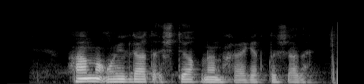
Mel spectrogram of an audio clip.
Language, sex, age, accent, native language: Uzbek, male, 25-34, Qashqadaryo, Uzbek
